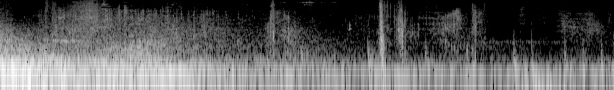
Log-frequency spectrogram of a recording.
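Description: A loud Incendio fire spell burst in Hogwarts Legacy, booming then fading into a lingering rumble, with scattered sharp cracks and soft thuds afterwards.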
